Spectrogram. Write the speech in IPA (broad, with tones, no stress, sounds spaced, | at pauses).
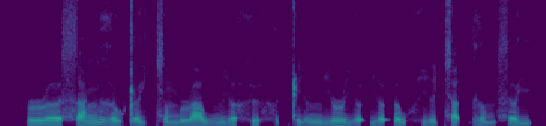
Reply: ɹ əː˧ s a˧˥ ŋ ɣ ə˨˩ w ʈ ə˨˩ j c ə˨˩ m ɹ a˨˩ w m i˧ ə̯ h ɨ˧ h ə˨˩ k̚ ʈ i˨˩ ə̯ ŋ i˧ ɹ i˨˩ ə̯ ʔ i˧ ə̯ ʔ ə˧ w h i˨˩ ə̯ c a˨˩ t̚ ɣ ə˨˩˨ m s ə˧ j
